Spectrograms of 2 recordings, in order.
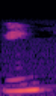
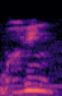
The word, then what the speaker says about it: hin: Eu quero deixar aqui, eu gosto de esclarecer que esta palavra hin está escrita H-I-M. Alguns pronunciam rim, mas eu estou lendo como está escrito em português, porque eu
